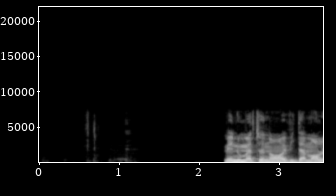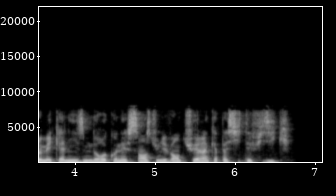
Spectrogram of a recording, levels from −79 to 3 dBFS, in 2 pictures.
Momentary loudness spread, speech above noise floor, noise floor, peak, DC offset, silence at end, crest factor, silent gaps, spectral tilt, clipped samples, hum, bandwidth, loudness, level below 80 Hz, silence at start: 12 LU; 66 dB; -84 dBFS; -2 dBFS; under 0.1%; 0.45 s; 18 dB; none; -5.5 dB/octave; under 0.1%; none; 8 kHz; -19 LUFS; -56 dBFS; 2.3 s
